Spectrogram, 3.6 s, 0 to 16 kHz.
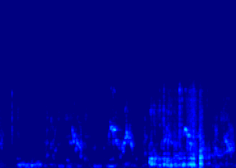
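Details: An adult parakeet with two babies at 6 AM, 1 April 2015, chatters in a busy mix of short chirps, warbles and raspy notes, with a louder burst of overlapping calls near the end.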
